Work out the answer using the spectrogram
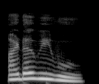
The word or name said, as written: ಅಡವಿವೂ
